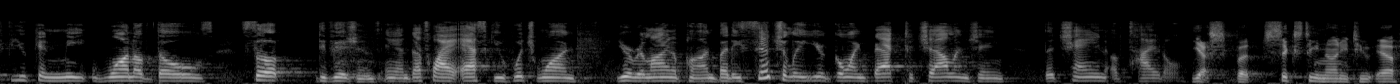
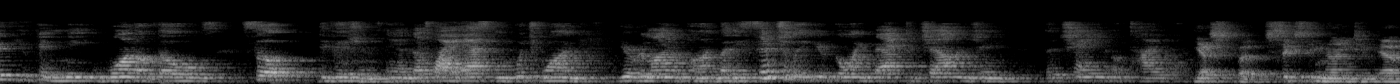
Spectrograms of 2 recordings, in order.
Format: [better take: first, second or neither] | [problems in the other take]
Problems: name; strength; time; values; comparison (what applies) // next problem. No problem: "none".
first | room echo; dies away in 1.2 s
